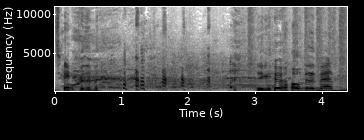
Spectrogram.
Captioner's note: laughter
